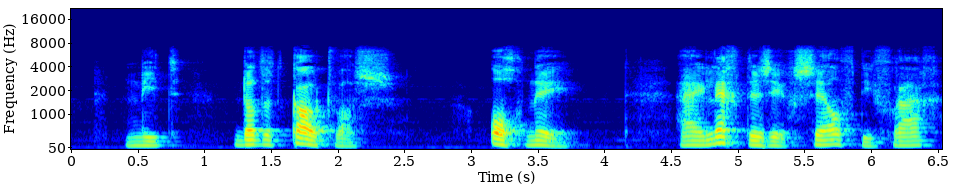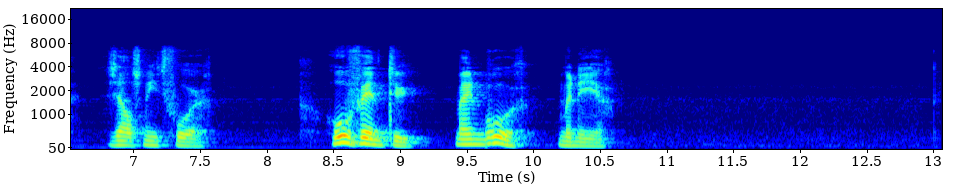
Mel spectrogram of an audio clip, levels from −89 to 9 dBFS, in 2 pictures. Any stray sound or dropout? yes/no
no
